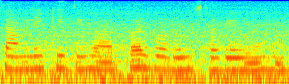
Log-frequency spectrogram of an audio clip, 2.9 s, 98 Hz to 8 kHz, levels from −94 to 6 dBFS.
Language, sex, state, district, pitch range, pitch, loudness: Hindi, female, Chhattisgarh, Raipur, 100-105 Hz, 105 Hz, -15 LUFS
